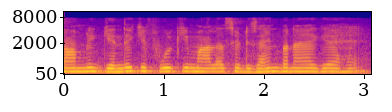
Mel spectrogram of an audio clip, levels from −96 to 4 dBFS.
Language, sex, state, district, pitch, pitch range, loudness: Hindi, female, Bihar, Lakhisarai, 180 Hz, 175-185 Hz, -13 LUFS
